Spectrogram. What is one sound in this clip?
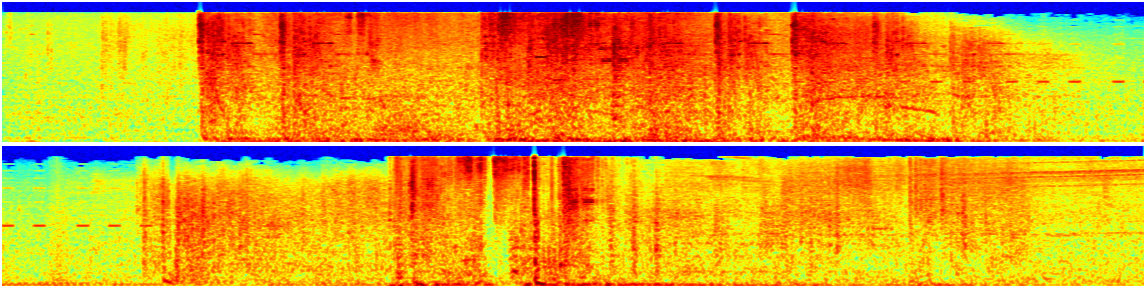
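Gunfire and energy blasts crackle and boom loudly.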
